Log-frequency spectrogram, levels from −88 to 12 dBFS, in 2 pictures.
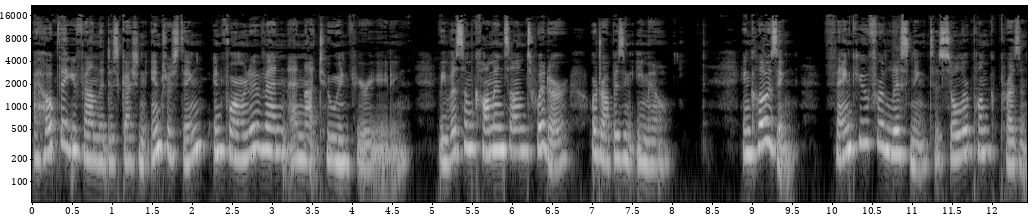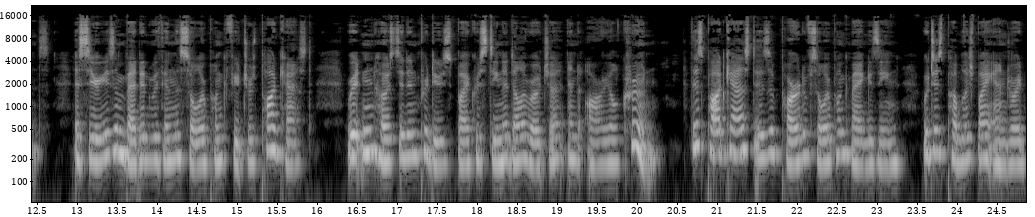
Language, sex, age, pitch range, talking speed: English, female, 30-49, 175-245 Hz, 165 wpm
